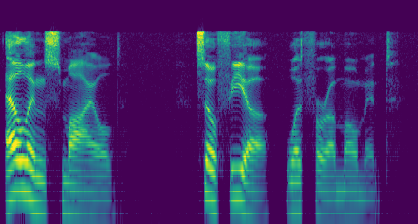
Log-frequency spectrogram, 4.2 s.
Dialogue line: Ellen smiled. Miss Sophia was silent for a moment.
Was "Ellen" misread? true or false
false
